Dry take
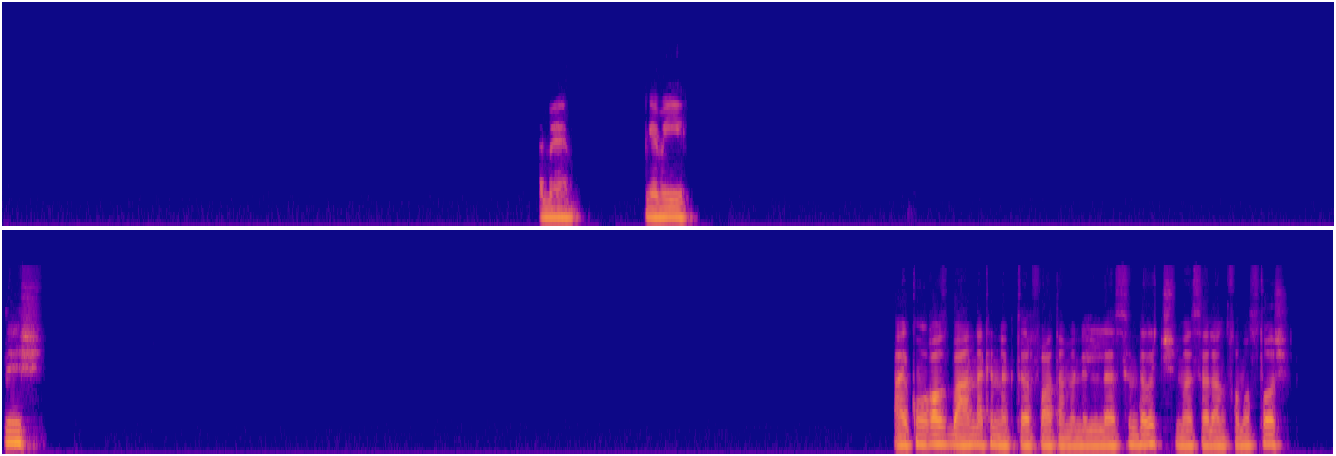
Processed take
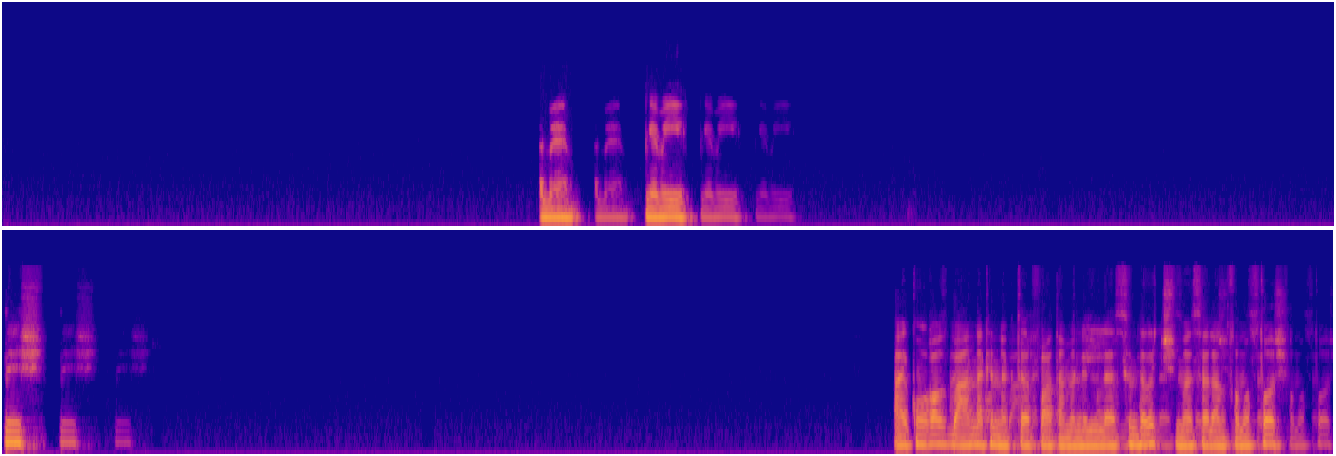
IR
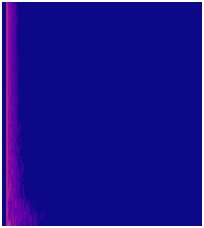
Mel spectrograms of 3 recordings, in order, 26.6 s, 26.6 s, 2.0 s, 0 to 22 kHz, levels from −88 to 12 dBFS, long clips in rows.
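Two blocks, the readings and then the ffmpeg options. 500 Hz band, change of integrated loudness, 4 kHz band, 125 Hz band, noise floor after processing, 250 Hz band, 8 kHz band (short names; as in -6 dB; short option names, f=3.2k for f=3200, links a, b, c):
+1.0 dB, +2.0 dB, +4.5 dB, +2.5 dB, -72 dBFS, +2.5 dB, n/a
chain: -filter_complex "[0:a]acompressor=threshold=-25dB:ratio=4,asplit=2[a][b];[b]aecho=0:1:549|1098:0.112|0.0168[c];[a][c]amix=inputs=2:normalize=0,volume=8dB"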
